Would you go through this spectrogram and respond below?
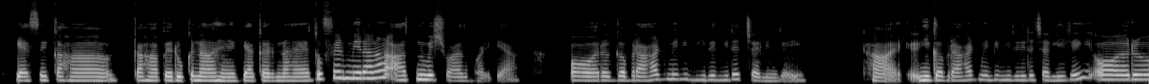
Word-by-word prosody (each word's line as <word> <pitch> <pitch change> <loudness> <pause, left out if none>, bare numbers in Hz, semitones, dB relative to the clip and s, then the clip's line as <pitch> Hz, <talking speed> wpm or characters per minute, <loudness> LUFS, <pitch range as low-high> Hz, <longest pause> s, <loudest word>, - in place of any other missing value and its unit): कैसे 185 +1 +2
कहाँ, 180 -1 0 0.2
कहाँ 185 -1 +2
पे 185 - +5
रुकना 180 0 +3
है, 170 -1 +1
क्या 175 +1 +2
करना 175 0 +1
है, 175 0 +1
तो - - +6
फिर 305 -1 +3
मेरा 285 -1 +4
ना 305 - +3
आत्मविश्वास 205 -5 +1
बढ़ - - -11
गया - - -11 0.6
और 185 0 +1
घबराहट 195 +4 -2
मेरी 235 0 -5
धीरे-धीरे 205 +2 -4
चली 160 -3 -5
गयी। 195 - -8 0.7
हाँ, - - +1
ये 195 - +2
घबराहट 195 +1 -2
मेरी 210 0 -5
धीरे-धीरे 205 0 -5
चली 190 -1 -4
गयी 255 +9 0
और 220 0 +4
195 Hz, 155 wpm, -22 LUFS, 180-215 Hz, 0.7 s, तो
